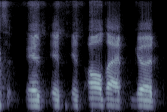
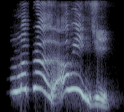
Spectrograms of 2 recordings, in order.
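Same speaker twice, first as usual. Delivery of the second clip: put-on Italian cartoon voice, higher; 4 dB louder than usual. Joking while picking players, in a Mario voice. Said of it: "Why am I talking like a Mario?".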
